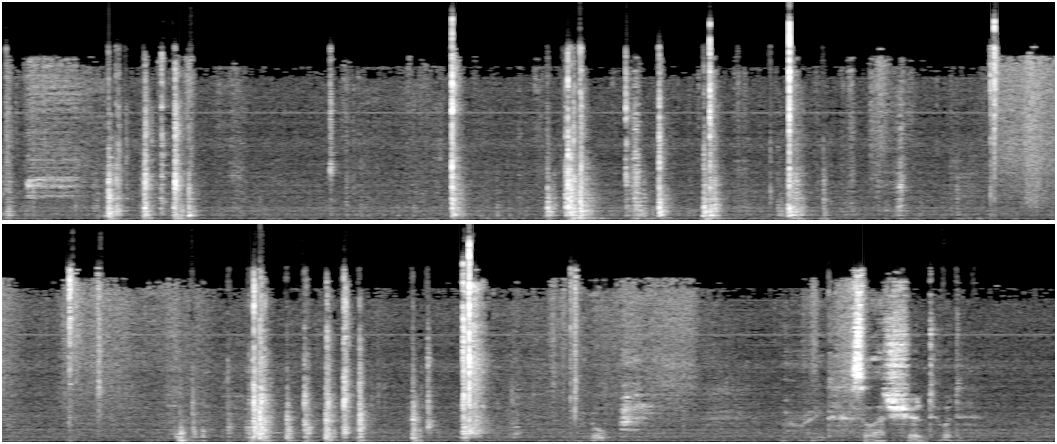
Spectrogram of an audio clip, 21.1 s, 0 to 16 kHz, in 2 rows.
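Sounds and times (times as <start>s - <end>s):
cabinet hinge clicks and knocks: 1.0s - 2.0s, 5.4s - 8.3s, 12.3s - 15.4s.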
